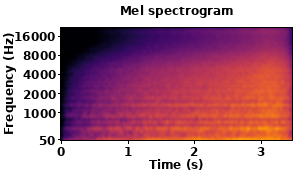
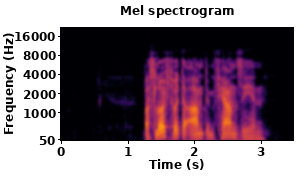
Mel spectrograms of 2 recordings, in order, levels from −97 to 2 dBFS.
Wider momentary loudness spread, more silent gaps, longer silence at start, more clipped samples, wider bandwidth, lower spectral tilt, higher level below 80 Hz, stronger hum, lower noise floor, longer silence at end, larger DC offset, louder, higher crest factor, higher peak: first, 21 LU vs 14 LU; neither; second, 0.5 s vs 1.25 s; neither; first, over 20 kHz vs 9.6 kHz; about the same, -3.5 dB/octave vs -4.5 dB/octave; first, -26 dBFS vs -64 dBFS; neither; second, -51 dBFS vs -89 dBFS; second, 0 s vs 0.45 s; neither; first, -19 LUFS vs -26 LUFS; about the same, 18 dB vs 22 dB; first, -2 dBFS vs -8 dBFS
